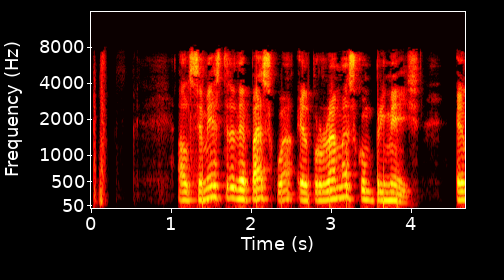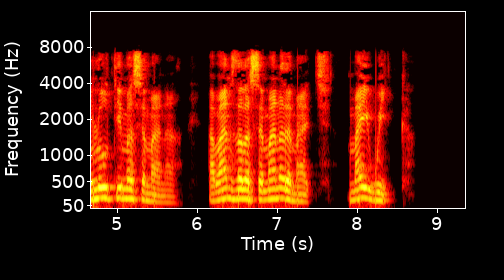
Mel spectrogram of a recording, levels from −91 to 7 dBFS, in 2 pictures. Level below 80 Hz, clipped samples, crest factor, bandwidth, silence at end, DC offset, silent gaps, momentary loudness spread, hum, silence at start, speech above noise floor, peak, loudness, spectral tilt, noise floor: -54 dBFS; under 0.1%; 18 dB; 8.2 kHz; 0.95 s; under 0.1%; 0.26-0.30 s, 4.47-4.57 s, 7.80-7.88 s; 15 LU; none; 0.1 s; 45 dB; -2 dBFS; -19 LUFS; -3.5 dB/octave; -64 dBFS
